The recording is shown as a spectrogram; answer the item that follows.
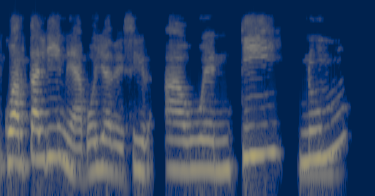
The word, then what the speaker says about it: Aventinum: estoy poniendo en rojo, solamente las que tienen el macrón, ahí va a caer el acento.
